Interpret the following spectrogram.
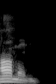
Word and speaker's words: Momin: Mommen. Yeah. Just would be like log with it phonetically spelled out so everyone knows it's actually Mommen.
